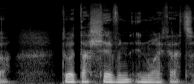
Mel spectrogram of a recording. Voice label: "llyfn", Welsh

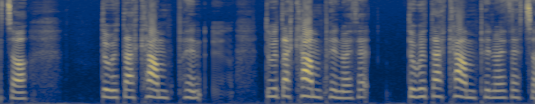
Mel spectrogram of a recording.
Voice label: "camp", Welsh

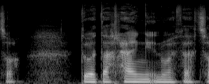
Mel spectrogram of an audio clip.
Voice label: "rheng", welsh

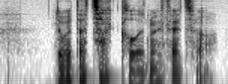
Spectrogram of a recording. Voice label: "tacl", Welsh

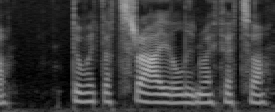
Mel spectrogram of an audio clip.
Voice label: "traul", Welsh

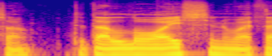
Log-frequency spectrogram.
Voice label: "loes", Welsh

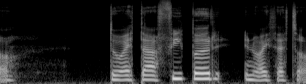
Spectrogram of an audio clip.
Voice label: "ffibr", Welsh

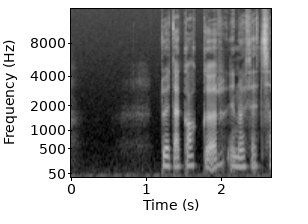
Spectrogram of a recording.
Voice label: "gogr", Welsh

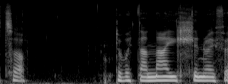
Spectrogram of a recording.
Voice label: "naill", Welsh

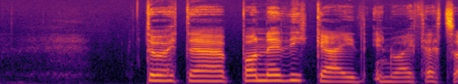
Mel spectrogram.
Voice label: "boneddigaidd", Welsh

